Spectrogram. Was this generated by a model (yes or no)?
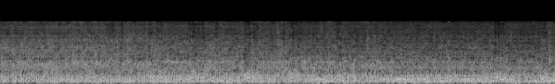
yes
